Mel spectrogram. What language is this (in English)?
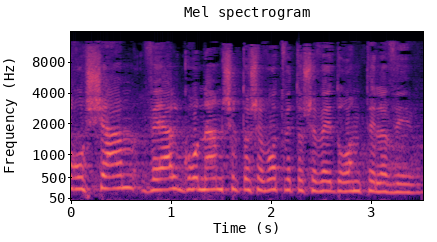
Hebrew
